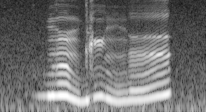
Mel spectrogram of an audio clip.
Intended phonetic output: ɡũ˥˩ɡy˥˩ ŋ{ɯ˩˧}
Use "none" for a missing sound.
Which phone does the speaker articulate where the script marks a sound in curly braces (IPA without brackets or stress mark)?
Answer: ɯ˨˥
